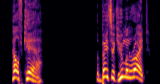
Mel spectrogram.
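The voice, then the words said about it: Imitates another person's voice. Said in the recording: “That's my impression of Bernie Sanders right there.”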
